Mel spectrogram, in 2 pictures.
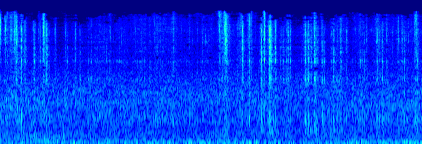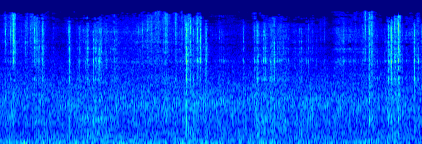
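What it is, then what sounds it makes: Plastic drinking cup. Fingernails scratch and tap the side of a large, hollow printed plastic drinking cup near its base while the cup is held tilted. The result is a quiet, steady stream of bright, crinkly scratching with sharp little clicks scattered throughout, over a faint low hum.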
